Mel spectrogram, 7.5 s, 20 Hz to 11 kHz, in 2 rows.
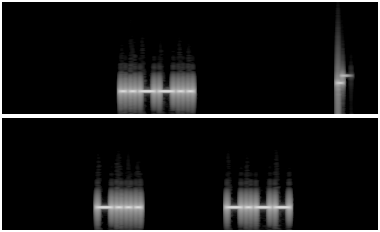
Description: Morse code, heard as a keyed tone, about 25 wpm, 700 Hz. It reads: ? B Y
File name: Top 90 QSO Elements - 6x Character Spacing - 25wpm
